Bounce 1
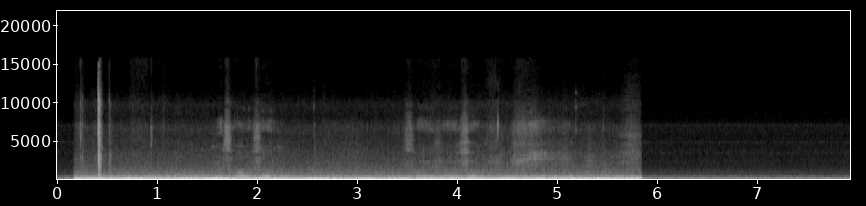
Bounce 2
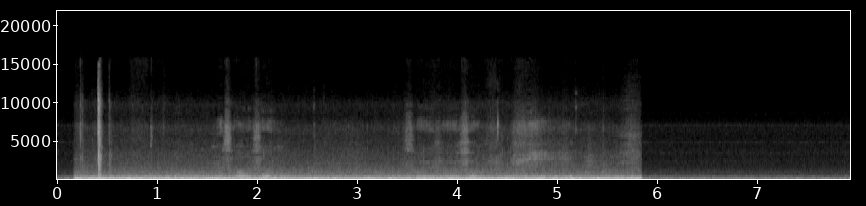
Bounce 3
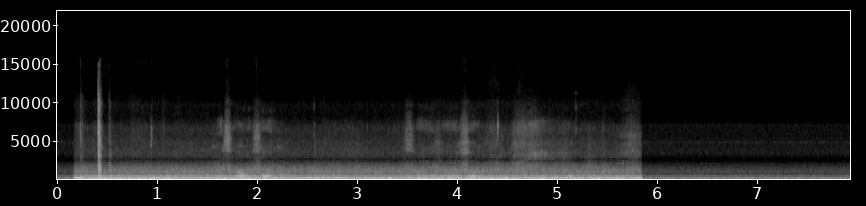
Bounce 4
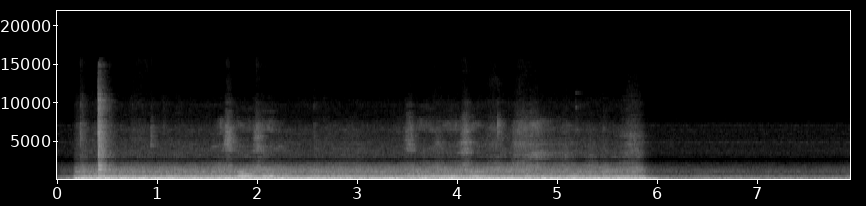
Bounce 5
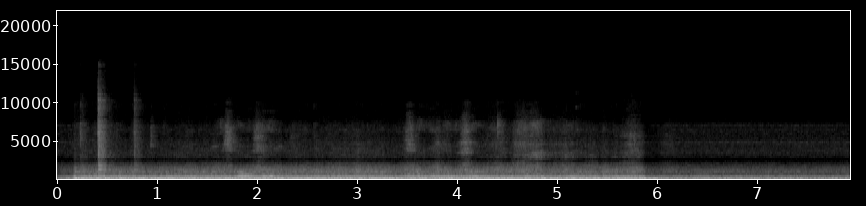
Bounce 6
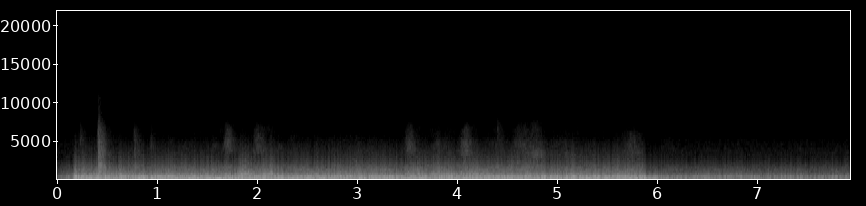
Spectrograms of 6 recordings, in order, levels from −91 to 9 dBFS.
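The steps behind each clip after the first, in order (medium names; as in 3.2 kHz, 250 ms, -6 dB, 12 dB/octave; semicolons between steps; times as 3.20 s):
high-pass 170 Hz 6 dB/octave
three-band isolator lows -12 dB, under 170 Hz, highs -15 dB, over 5 kHz; static phaser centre 520 Hz, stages 8; trim +7 dB
simulated room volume 190 m³, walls furnished, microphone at 2.2 m; trim -2.5 dB
compression 5:1, threshold -30 dBFS, peak gain reduction 13 dB; delay 359 ms -14.5 dB
full-wave rectifier; distance through air 230 m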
